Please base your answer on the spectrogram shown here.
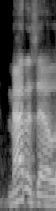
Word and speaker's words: Mazatzal: going to butcher this, Mazatzal, Mazatzal, Mazatzal Wilderness Area in central Arizona. Matazel is how it says pronounced. I said that wrong.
